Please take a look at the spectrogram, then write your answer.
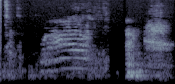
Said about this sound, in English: there's a cat at the door, so I gotta let him in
